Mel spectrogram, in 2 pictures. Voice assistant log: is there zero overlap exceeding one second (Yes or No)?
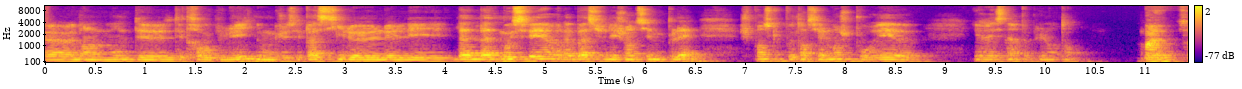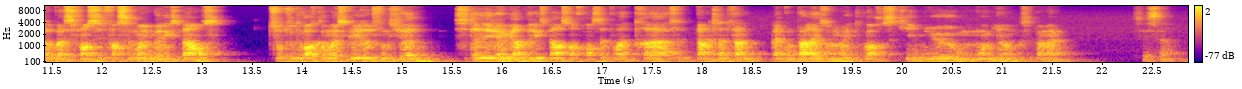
Yes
